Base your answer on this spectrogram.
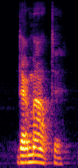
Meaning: so (to such an extent)
- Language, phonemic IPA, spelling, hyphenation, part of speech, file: Dutch, /ˈdɛrˌmaː.tə/, dermate, der‧ma‧te, adverb, Nl-dermate.ogg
